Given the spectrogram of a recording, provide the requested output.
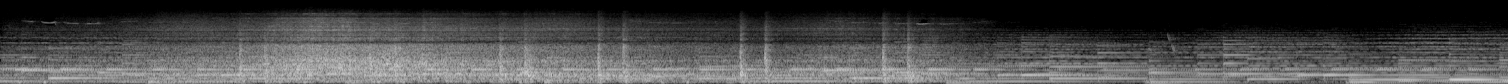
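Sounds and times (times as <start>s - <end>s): wheels clacking over rail joints: 0.0s - 10.0s
electric train running past: 0.0s - 12.1s.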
